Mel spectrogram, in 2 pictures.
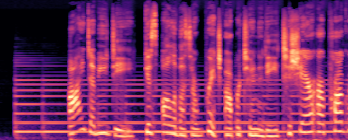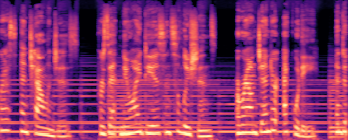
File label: English American CORPORATE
